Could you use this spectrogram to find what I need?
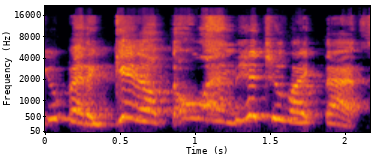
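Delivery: mock frantic, very high, loud screaming. Recalling getting hit in a game, the speaker quotes mom from the sideline: imitating mom screaming. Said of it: "And my mom's screaming".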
